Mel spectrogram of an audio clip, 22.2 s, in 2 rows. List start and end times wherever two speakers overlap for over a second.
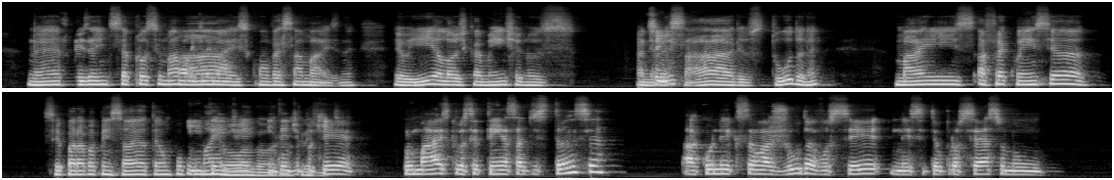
13.0-14.3

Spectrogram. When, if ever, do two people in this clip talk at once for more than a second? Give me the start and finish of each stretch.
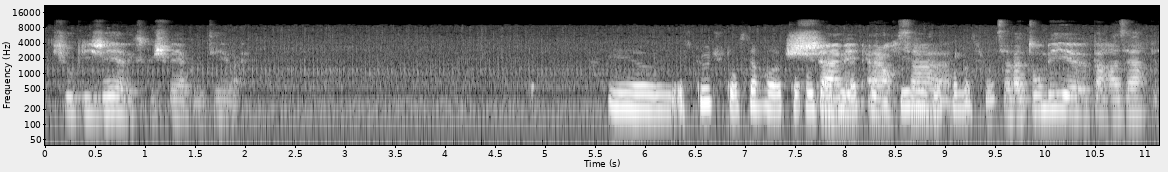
7.5-9.0

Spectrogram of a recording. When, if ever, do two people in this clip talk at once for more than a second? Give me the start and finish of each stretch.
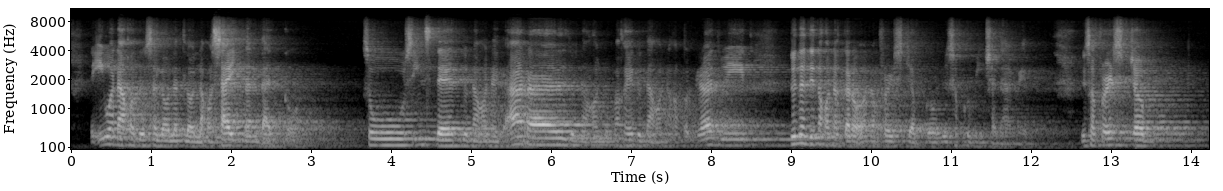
none

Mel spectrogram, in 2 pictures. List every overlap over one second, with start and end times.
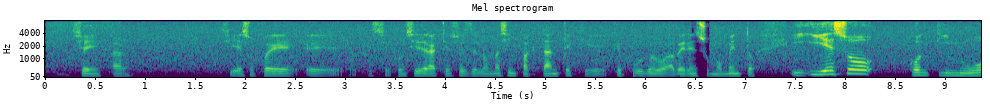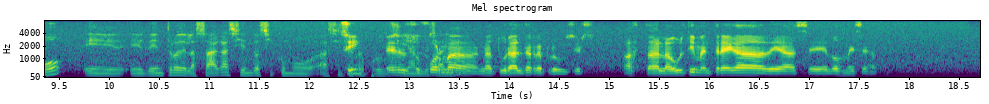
12.3-13.5

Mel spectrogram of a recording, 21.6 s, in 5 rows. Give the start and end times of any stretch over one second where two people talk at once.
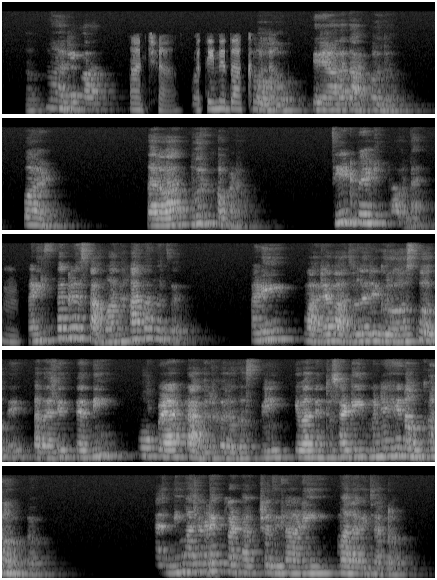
none

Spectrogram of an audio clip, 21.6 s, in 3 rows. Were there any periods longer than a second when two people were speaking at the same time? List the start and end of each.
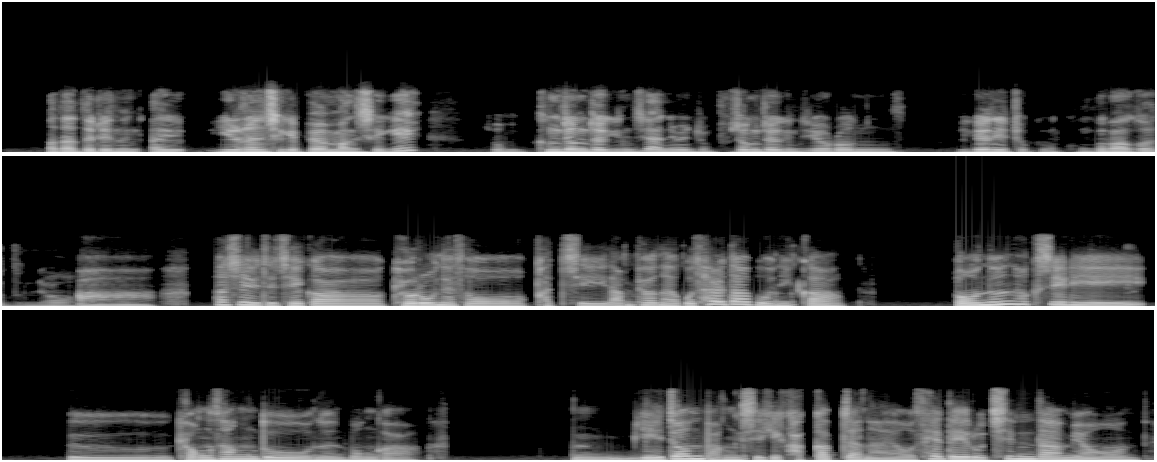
none

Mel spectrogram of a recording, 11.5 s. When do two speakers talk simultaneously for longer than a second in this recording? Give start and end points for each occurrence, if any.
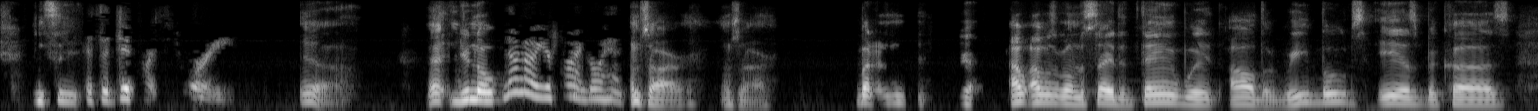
none

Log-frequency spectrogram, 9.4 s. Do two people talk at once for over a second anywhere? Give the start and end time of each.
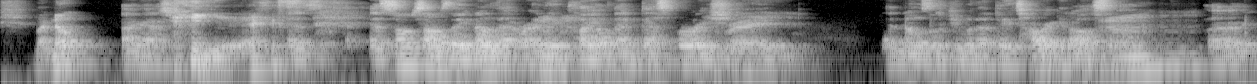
none

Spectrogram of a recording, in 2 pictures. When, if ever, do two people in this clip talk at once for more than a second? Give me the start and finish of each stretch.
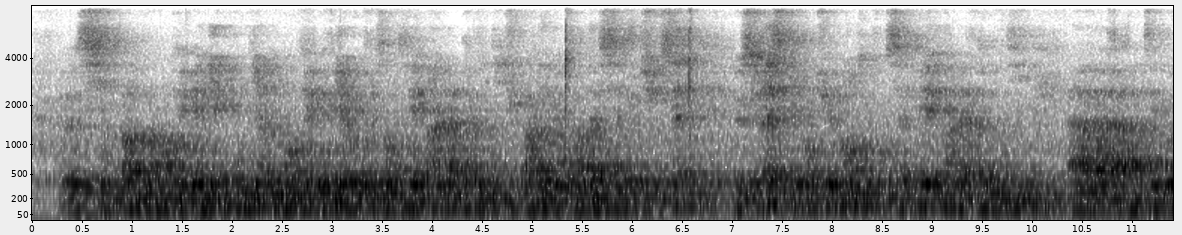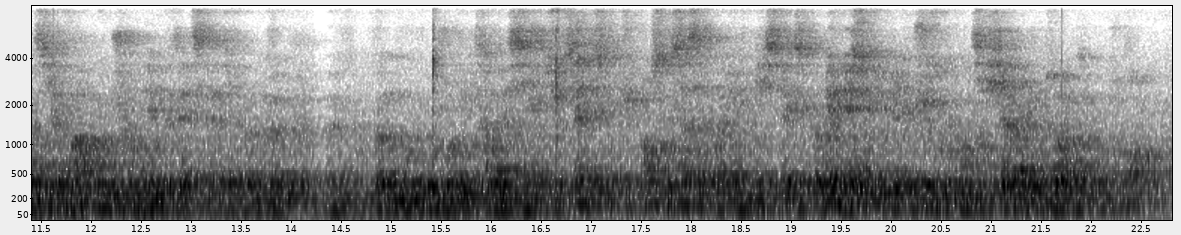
19.5-21.7

